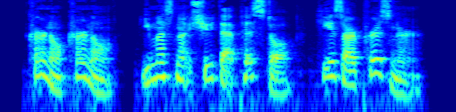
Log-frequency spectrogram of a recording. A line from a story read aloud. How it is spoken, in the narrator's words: exclaiming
